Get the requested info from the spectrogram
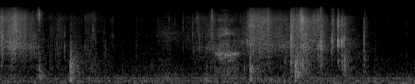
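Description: Crinkling of candy packets being handled, in short irregular bursts, busiest about two and a half to three seconds in.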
